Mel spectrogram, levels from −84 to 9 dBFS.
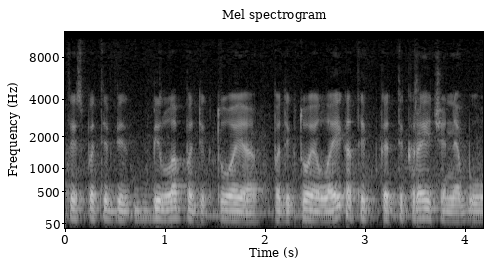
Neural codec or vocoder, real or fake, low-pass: none; real; 10.8 kHz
